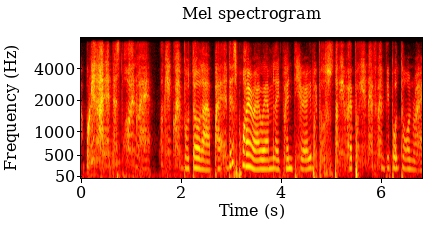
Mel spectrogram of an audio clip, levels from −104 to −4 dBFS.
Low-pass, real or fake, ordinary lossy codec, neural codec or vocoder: 7.2 kHz; fake; none; codec, 16 kHz in and 24 kHz out, 0.8 kbps, FocalCodec, streaming, 65536 codes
